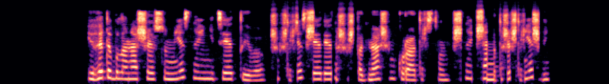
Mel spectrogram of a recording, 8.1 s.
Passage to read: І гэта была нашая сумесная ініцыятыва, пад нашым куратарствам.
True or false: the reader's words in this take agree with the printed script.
false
